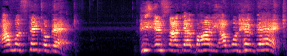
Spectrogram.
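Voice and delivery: retold insistent plea. Mother retelling how she demanded her son back, pleading.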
